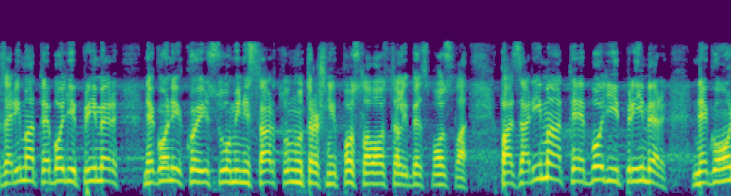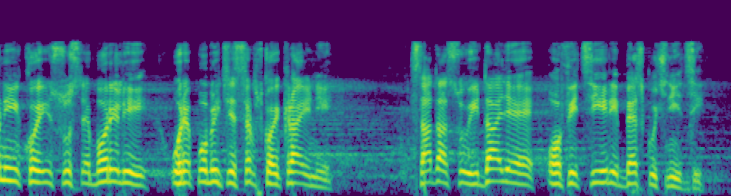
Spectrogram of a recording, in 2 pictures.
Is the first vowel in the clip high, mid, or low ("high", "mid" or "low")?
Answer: low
